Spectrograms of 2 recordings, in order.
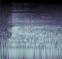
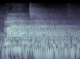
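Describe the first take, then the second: First: The middle t is softened into a d. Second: The middle t is pronounced heavy and strong. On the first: "American English, they will turn the T to D" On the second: "British English keep the T and make it really heavy"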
